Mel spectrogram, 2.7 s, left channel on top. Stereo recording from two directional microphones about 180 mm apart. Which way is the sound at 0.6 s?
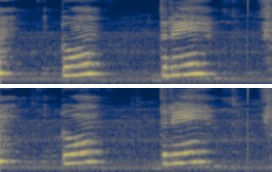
80° left.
